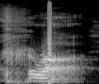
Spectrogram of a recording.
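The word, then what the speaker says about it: chara (χαρά): Chara. It looks like an X in the Greek writing, but it's a letter is chi. And it's chi alpha rho alpha. But the word is pronounced chara.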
